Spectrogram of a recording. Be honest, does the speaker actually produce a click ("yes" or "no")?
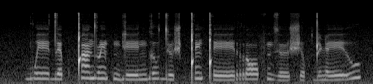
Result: yes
